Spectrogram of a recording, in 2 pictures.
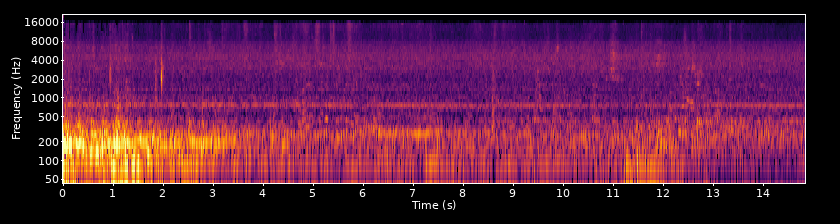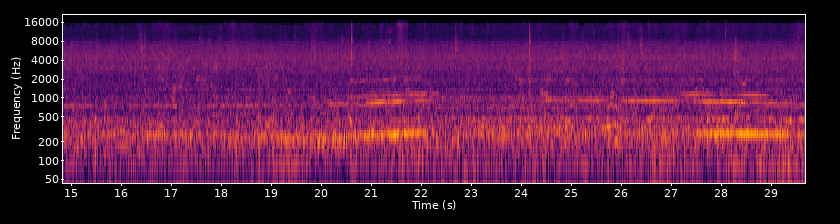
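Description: A train rumbles steadily along the tracks, heard from inside.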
